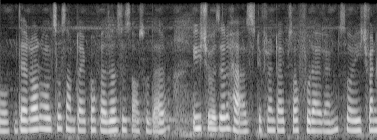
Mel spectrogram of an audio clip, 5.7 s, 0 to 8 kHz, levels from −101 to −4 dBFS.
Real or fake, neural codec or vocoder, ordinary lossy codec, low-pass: real; none; none; 7.2 kHz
